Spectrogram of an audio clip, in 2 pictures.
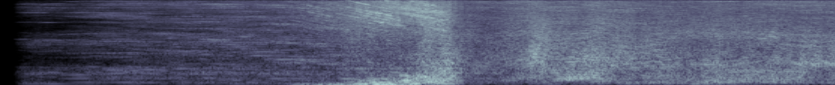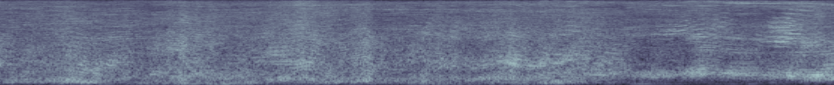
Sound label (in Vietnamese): Am thanh giai phong truyen nang luong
